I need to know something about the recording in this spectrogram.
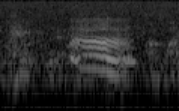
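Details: Snuggles, a pet cat known for talking, lets out a single drawn-out meow that bends up and then down, clear over low room hush.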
